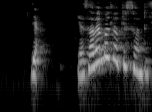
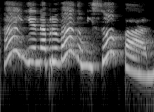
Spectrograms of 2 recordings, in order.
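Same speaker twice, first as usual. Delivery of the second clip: higher, gentle mother bear; mama bear's soft voice; 9 semitones higher, 9 dB louder than usual. Acted. As mama bear noticing her soup, soft motherly voice. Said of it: "dijo mamá osa con voz suave".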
